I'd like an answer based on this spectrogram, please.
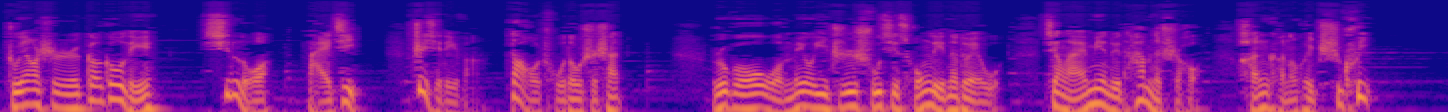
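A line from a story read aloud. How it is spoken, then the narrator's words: Smiling. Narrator (Chinese): 李浩笑着说道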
